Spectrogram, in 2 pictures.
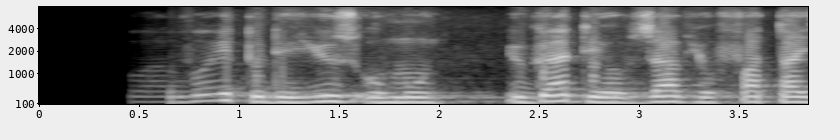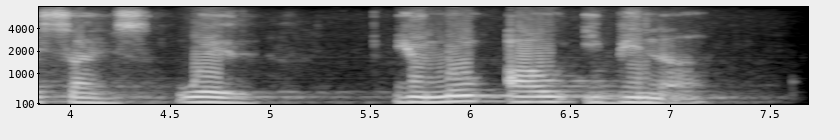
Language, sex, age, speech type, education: Nigerian Pidgin, female, 15-29, spontaneous, tertiary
